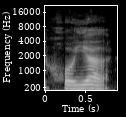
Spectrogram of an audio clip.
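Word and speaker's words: Joiada: La palabra se lee correctamente joyada. Estoy diciéndolo en términos de español porque si hablamos en hebreo, pues en hebreo se pronunciará diferente pronunciación que, por cierto, yo desconozco.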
